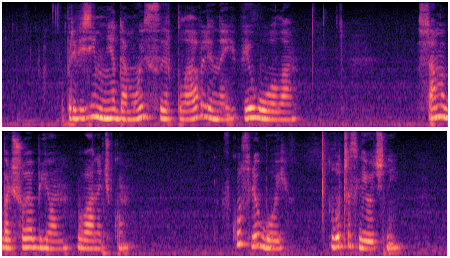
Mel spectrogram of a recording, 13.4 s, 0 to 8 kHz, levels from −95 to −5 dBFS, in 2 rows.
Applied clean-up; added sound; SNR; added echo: none; none; none; none.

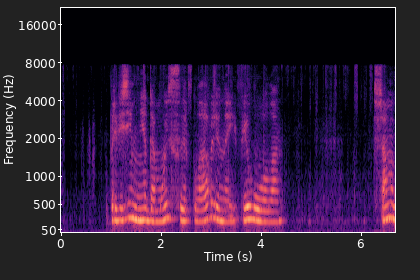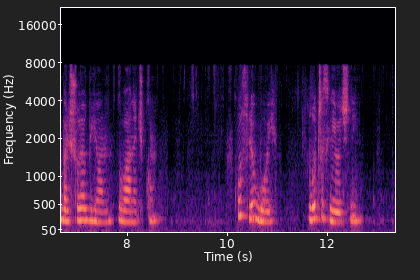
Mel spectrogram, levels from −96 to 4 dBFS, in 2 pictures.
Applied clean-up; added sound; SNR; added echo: neural separator model SepFormer DNS4.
